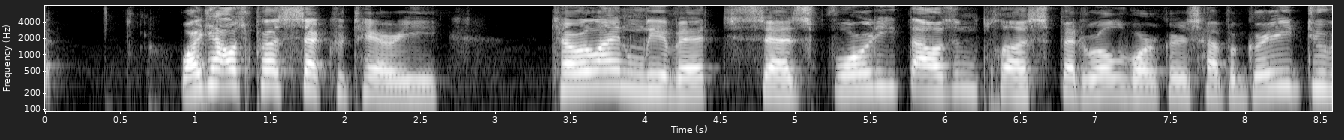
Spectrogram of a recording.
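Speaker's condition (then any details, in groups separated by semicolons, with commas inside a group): Cerebral palsy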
